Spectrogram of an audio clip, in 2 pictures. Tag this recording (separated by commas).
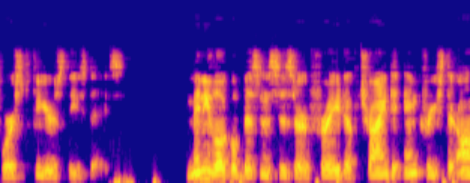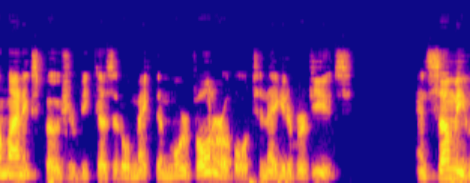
Speech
